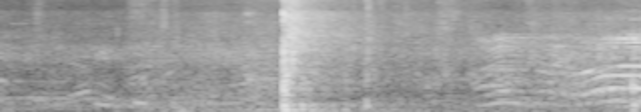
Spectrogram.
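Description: A volleyball struck once by hand: a single sharp smack about a second in, with faint voices around it.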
